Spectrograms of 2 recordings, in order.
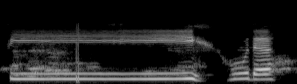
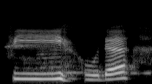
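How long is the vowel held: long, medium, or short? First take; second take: long; short. First: The long vowel is held for six counts. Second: The long vowel is held for two counts. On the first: "atul memiliki enam harokat" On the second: "Yang pertama qasr"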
